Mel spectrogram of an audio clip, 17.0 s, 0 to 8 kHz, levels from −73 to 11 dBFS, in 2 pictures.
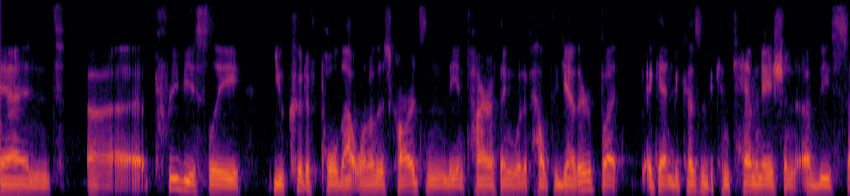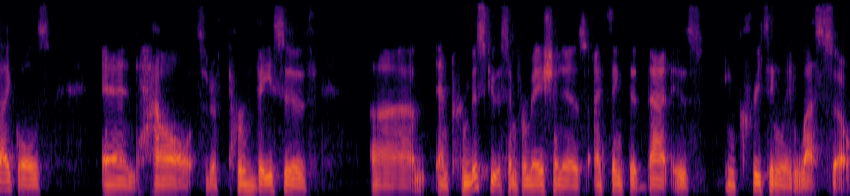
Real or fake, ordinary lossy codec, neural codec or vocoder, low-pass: real; Opus, 16 kbps; none; 7.2 kHz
